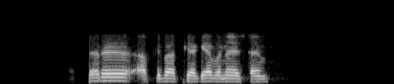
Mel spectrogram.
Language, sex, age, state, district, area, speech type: Dogri, male, 30-45, Jammu and Kashmir, Reasi, urban, conversation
